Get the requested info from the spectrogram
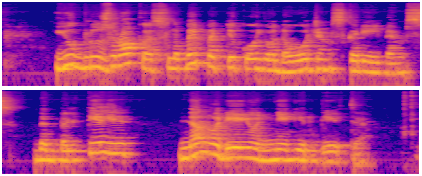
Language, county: Lithuanian, Kaunas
